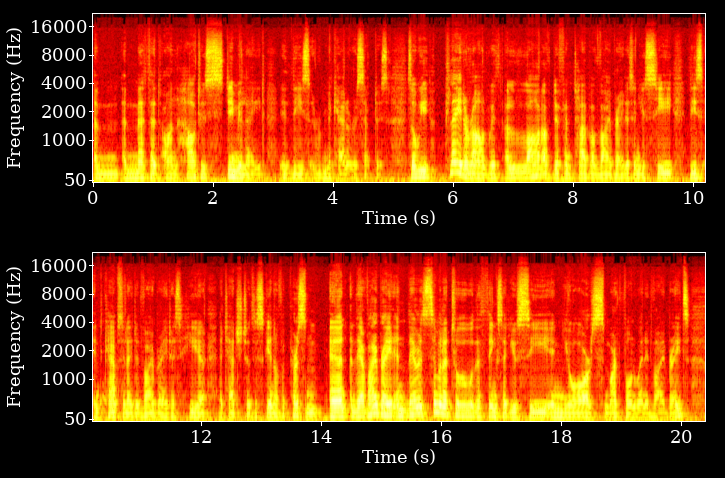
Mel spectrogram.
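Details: Adult male speaker; typical speech.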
